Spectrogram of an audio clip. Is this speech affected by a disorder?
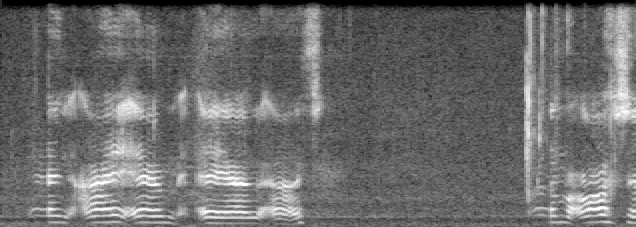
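Yes: ALS; tracheostomy; nine years since onset; words read aloud by another speaker.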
